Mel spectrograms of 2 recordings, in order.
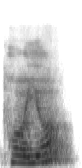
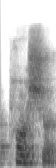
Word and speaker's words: pollo: El apartamento, el dinero, el pollo, double L, yeah, or el pollo, the SH sound. It's up to you.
